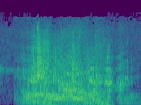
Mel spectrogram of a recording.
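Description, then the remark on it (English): A person growls out a loud, rough imitation of a tiger's roar, one sustained snarl lasting just over a second, then trailing off into a softer rumble. “And you're like, yeah, I want a tiger in my tank.”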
